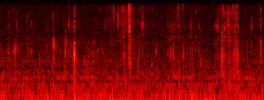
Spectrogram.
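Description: A dog crunching on a bone: faint, sparse, crisp cracks and clicks at irregular intervals over a quiet background.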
